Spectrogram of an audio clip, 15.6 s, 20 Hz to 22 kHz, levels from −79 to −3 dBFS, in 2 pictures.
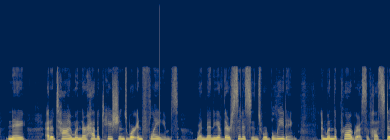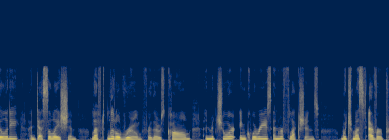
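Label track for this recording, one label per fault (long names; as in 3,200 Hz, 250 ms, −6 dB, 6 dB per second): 3.190000	3.190000	click −15 dBFS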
